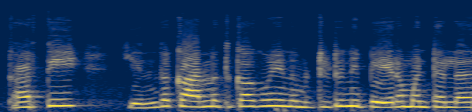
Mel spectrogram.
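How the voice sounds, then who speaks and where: A woman voicing a gentle young man in a cartoon, speaking softly and pleadingly. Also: medium pitch, steady tone, brisk, muffled recording, natural voice.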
